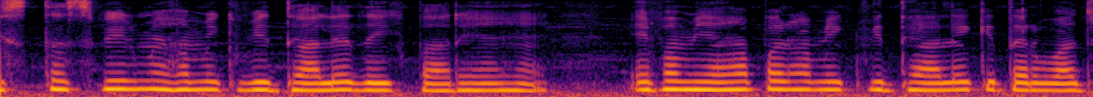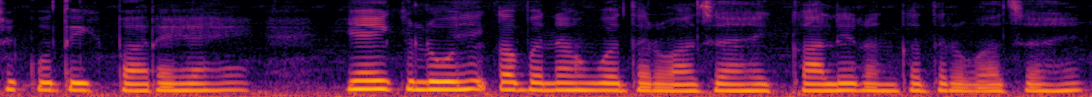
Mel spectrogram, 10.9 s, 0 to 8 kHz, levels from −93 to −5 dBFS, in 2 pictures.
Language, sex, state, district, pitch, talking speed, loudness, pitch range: Hindi, female, Bihar, Kishanganj, 220 Hz, 195 wpm, -28 LUFS, 210-240 Hz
